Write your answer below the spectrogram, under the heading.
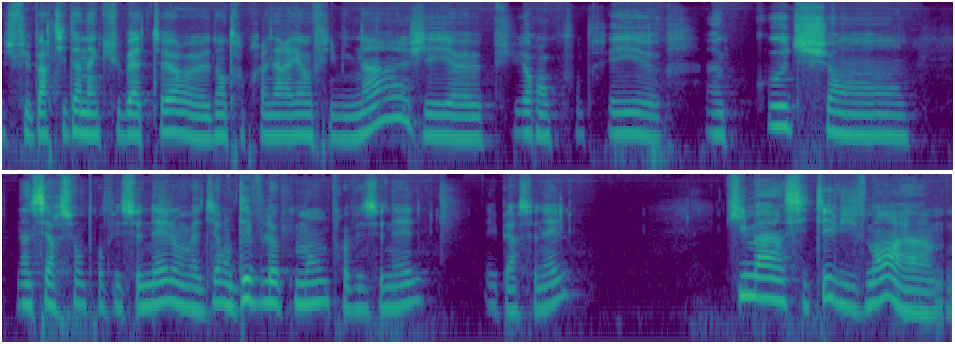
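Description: A woman with a fairly low pitch and a dark, mellow tone speaks at a fairly slow pace, leaving long, frequent pauses. Her pitch variation is ordinary. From French Guiana. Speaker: waste management entrepreneur and flight attendant. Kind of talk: interview.

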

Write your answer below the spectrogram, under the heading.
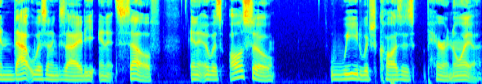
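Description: At a very slow pace, a man with a Canadian accent speaks at a medium pitch with fairly even intonation, on a very clean recording with a silent background. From Canada. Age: 20s. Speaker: podcast host. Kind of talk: personal monologue.

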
